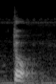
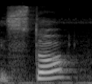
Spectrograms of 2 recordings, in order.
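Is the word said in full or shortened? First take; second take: shortened; full. First: The first syllable is dropped entirely. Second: The word is pronounced with both syllables. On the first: "drop the first two letters, the es" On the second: "you could say estou or tô"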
